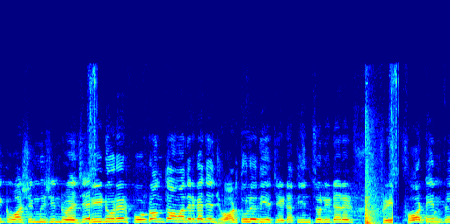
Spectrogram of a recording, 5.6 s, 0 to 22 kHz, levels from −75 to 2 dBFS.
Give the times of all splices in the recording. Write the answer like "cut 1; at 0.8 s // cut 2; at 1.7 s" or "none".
cut 1; at 1.1 s // cut 2; at 4.9 s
